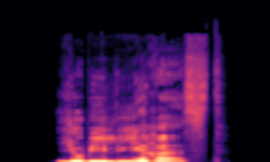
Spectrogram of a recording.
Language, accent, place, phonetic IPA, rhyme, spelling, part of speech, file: German, Germany, Berlin, [jubiˈliːʁəst], -iːʁəst, jubilierest, verb, De-jubilierest.ogg
- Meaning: second-person singular subjunctive I of jubilieren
